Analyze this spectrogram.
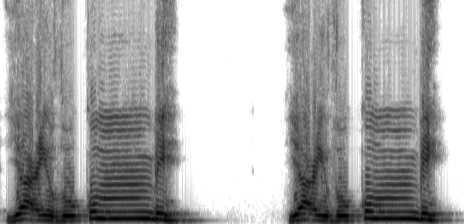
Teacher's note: جب میم ساکنہ کے بعد با آئے تو اس وقت میم کو غننے کے ساتھ پڑھیں گے، یعنی ناک سے آواز نکالیں گے 2 حرکت سے. کیوں کہ میم اور با دونوں ہونٹوں سے نکلتے ہیں.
